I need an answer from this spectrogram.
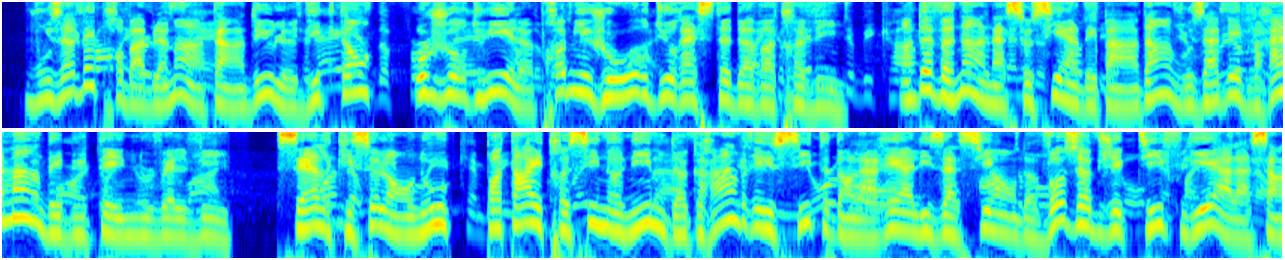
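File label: Français canadien Voice over, Canadian French; Isagenix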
